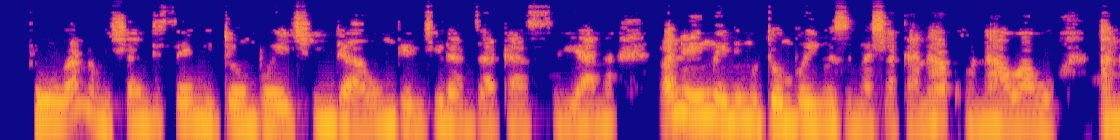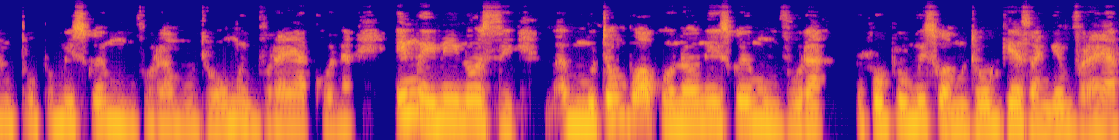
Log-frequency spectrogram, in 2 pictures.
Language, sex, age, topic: Ndau, male, 36-49, health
